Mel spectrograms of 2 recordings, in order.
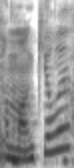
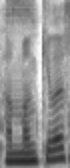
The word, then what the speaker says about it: homunculus: This humongous, is that how you say it? – Homunculus? – Homunculus.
